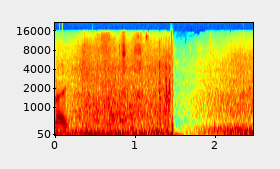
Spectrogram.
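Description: Wind buffeting and road rumble from riding a Yamaha scooter in traffic. It cuts off suddenly with a click about one and a half seconds in.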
